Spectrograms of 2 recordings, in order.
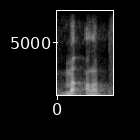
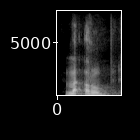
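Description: First: مأرب said with "a" after the ra, ma'rab; fatha on the ra. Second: مأرب said with "u" after the ra, ma'rub; damma on the ra. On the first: Teacher marking an irregular verbal noun, fatha in مأرب. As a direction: sound مأرب as ma'-RAB. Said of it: "وجاء بالفتح". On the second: Teacher marking an irregular verbal noun, damma in مأرب. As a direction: sound مأرب as ma'-RUB. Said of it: "بالضم". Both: Shown as a demonstration.

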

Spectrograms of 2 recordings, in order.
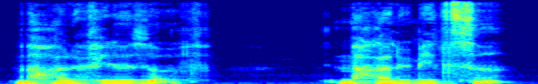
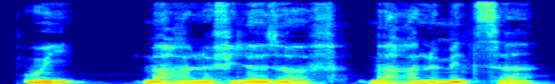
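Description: First: "Marat le philosophe" and "Marat le médecin" rising as questions; questioning tune. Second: "Oui, Marat le philosophe" starting high and falling; affirming tune. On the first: Man queries the stranger's identity, questioning rise on "philosophe" and "médecin". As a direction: lift the ends of "philosophe" and "médecin". Asks, later echoed as confirmation. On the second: Provost confirms who the stranger is, falling tune on "philosophe" and "médecin". Confirms the questions just asked. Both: A narrator's reading.

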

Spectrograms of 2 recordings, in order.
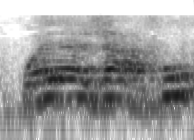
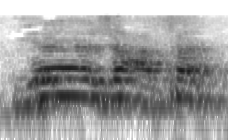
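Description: First: "جعفو" with the final r dropped, ending on u; clipped name Jaafu. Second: "يا جعفر" slow, ending clearly on the r; teacher calling out "يا جعفر" in full; full name Jaafar. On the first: Teacher to students: clipped "جعفو" without the r. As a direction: cut the name short: "جعفو". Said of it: "على لغة من لا ينتظر". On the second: Teacher to students: "يا جعفر" drawn out, full form. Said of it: "يا جعفر على لغة من ينتظر". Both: Shown as a demonstration.

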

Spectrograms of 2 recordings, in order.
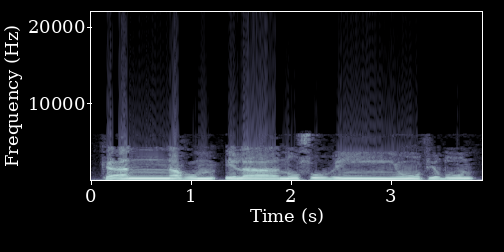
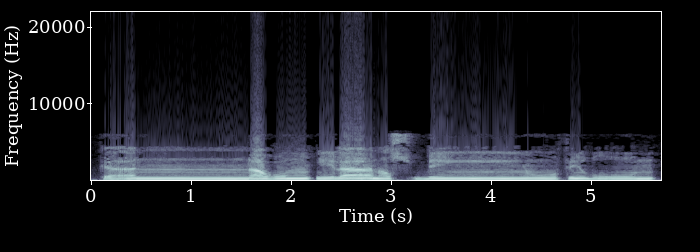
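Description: First: نصب said nusubin, u on noon and sad; standard nusub reading. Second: نصب said nasbin, a on noon, silent sad; very slow chant, one closed syllable nas in نصب; Warsh nasb reading. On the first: Teacher quotes the verse before Warsh, nusub vowels. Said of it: "بفتح النون وإسكان الصاد". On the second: Teacher demonstrates Warsh's reading, nasb vowels. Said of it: "بفتح النون وإسكان الصاد هكذا". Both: Shown as a demonstration.

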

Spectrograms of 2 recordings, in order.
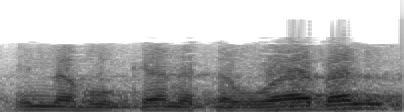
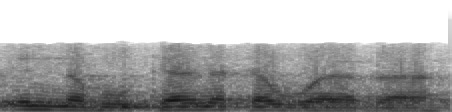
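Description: First: "توابا" said with its full tanween, ending "توابن"; with nunation. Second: "توابا" ending on a long open alif, no nun; pausal alif. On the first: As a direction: keep the nun sound on "توابا". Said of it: "هي كانت منونة". ("توابا" بالتنوين كاملا) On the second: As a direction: stretch the final alif of "توابا" and drop the nun. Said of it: "هتجعلها ألفا وتقول". (وقف على "توابا" بالألف) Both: Shown as a demonstration.

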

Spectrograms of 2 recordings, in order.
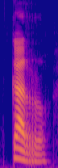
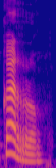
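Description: First: Carro set apart, lower and a bit louder, falling; carro on its own, stressed and falling; emphasized word. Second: Said in the usual way. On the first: Shown as a demonstration. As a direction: repeat carro alone as a clear example. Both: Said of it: "que es como llamamos al coche en Argentina".

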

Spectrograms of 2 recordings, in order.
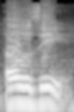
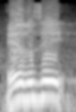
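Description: First: اغزي opening on a rounded "u" vowel, "ughzi"; damma on hamza. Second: اغزي opening on an "i" vowel, "ighzi"; kasra on hamza. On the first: Teacher contrasts the two allowed forms, اغزي as "ughzi". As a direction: say اغزي as "UGH-zee". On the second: Teacher contrasts the two allowed forms, اغزي as "ighzi". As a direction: say اغزي as "IGH-zee". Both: Shown as a demonstration. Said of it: "يجوز فيه وجهان".

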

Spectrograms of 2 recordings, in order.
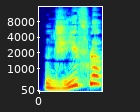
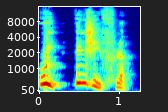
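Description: First: A stunned echoing question, rising at the end; amazed disbelieving echo; stupefied. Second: Higher, louder, slower furious insistence; a clerk boiling with rage, stressing oui; enraged. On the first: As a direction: repeat it as if you can't believe it. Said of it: "interrogea Mérentin stupéfait". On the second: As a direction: spit out the word gifle in outrage. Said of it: "dans un extraordinaire état de rage". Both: A narrator's reading.

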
